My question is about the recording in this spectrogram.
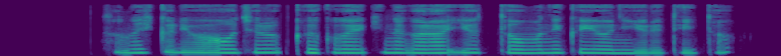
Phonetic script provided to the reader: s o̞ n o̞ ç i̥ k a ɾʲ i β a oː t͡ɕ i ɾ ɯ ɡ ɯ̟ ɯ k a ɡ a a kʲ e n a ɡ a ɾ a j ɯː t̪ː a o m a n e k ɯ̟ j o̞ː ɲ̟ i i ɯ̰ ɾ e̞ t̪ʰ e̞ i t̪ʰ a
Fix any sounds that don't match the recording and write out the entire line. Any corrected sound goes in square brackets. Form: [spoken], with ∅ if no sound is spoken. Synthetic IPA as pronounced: s o̞ n o̞ ç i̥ k a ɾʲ i β a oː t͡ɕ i ɾ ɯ [k] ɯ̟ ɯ k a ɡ a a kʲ [i] n a ɡ a ɾ a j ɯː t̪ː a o m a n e k ɯ̟ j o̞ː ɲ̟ i [j] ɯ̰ ɾ e̞ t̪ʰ e̞ i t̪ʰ a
